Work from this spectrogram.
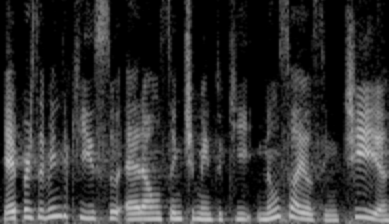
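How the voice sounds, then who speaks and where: A woman's normal speaking voice, fairly high in pitch with ordinary pitch variation and a moderate pace, on a very clean recording with a silent background. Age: 20s. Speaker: chemist, alumna speaker. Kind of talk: testimony talk to audience. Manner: casual, filler-heavy.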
